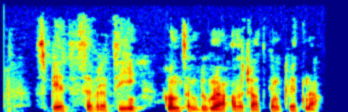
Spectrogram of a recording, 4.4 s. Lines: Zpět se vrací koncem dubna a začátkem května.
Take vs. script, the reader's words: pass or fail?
pass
